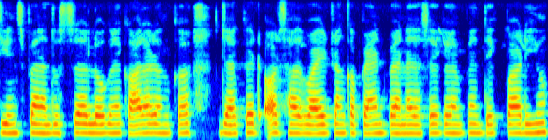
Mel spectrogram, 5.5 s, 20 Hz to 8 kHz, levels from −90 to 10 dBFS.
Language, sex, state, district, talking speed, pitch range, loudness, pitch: Hindi, female, Bihar, Katihar, 285 wpm, 185-190 Hz, -15 LUFS, 185 Hz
